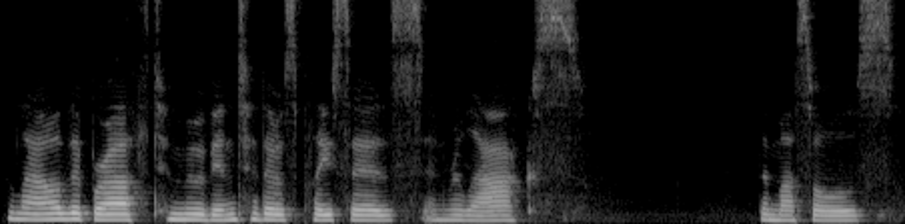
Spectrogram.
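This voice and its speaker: A woman leading a guided meditation in a calm, gentle manner, leaving long pauses as she goes. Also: on the low side.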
